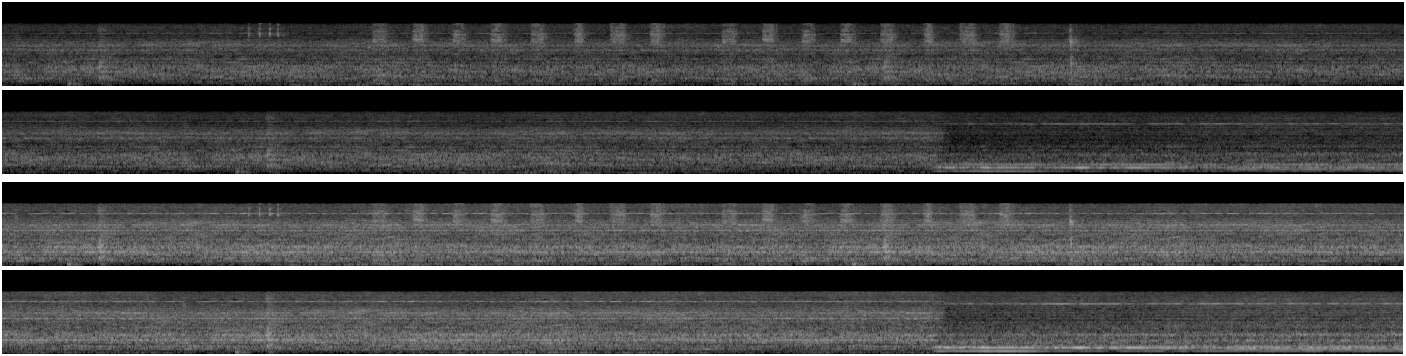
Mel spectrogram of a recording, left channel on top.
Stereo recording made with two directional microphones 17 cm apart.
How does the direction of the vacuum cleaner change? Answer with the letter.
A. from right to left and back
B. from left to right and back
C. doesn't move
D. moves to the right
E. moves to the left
C.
